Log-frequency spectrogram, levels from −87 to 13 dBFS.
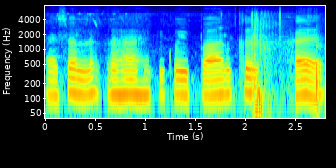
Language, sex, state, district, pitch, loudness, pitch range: Hindi, male, Madhya Pradesh, Umaria, 120 Hz, -20 LUFS, 115-125 Hz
